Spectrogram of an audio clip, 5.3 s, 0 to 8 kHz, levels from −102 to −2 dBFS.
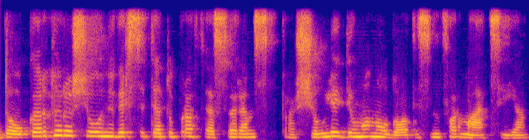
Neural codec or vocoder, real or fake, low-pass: codec, 24 kHz, 6 kbps, HILCodec; fake; 7.2 kHz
